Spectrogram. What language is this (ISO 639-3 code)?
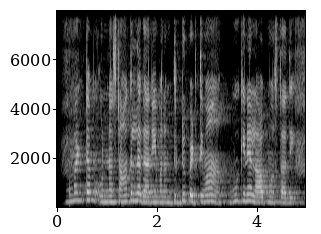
tel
